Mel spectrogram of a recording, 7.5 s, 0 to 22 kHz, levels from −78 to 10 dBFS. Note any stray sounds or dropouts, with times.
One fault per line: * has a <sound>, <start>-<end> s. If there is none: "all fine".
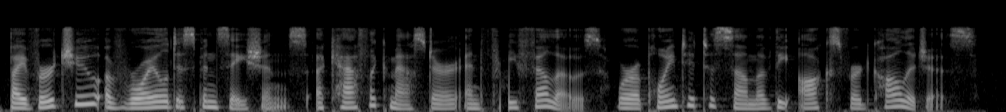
* has a dropout, 3.7-3.8 s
